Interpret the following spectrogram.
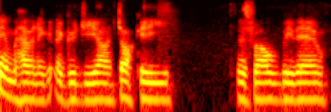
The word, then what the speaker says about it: Doherty: Doherty as well will be there with them, so you know, helping the defense. But yeah, I think Harry Kane good Doherty. year. Yeah, what's Sam his name? Doherty?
